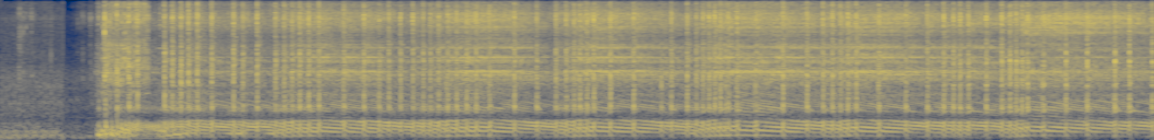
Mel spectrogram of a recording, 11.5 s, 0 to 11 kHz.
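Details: Suzuki TS400 Apache two-stroke, revived after sitting outside for years, first fire-up on a little fuel with its clutch partly seized: a crisp, ringing note, revs rising and falling with the throttle, firing steadily with no knocks or misfires.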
